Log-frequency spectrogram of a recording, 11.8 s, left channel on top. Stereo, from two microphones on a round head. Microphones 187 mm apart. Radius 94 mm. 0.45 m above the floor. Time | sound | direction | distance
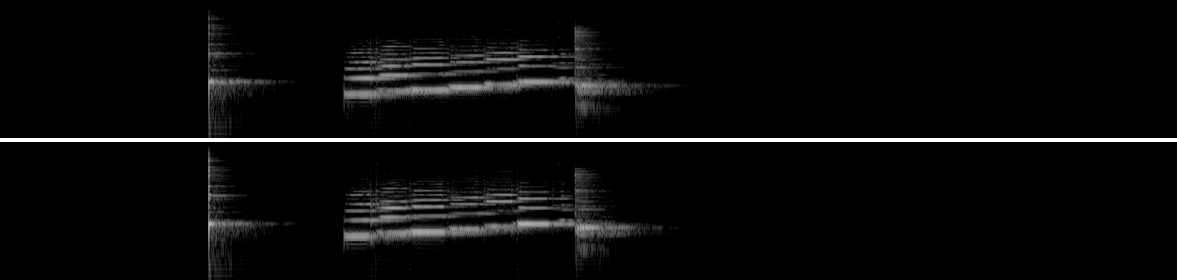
2.1 | dishes clattering | 45° right (ahead or behind) | 0.7 m
3.4 | a flute | 5° left (ahead or behind) | 1.1 m
5.8 | a cowbell | 30° left (ahead or behind) | 1.7 m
